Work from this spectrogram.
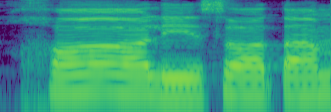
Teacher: এখানে নাকের বাসি দ্বারা গুণনা করব, কারণ মিমে নুনের তাজদিদ গুণনা করা ওয়াজিব। তো মিমের উপর তাজদিদ আছে, এজন্য আমরা এখানে গুণনা করব।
